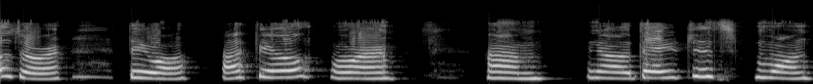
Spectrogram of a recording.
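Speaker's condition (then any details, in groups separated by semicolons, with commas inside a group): ALS; diagnosed at 33, rapid progression, cane within eight months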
